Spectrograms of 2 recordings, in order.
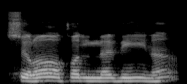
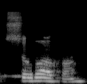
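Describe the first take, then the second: First: "صراط" begun with a clear "si" vowel; careful tajweed, first vowel of "صراط" an i; kasra on the ṣād. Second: "صراطا" begun with a "su" vowel; faulty demo, u in place of i in "صراطا"; wrong rounded ṣād. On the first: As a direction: say "صراط الذين" as siraat, lips unrounded. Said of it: "الصاد مكسورة". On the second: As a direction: round the lips to say "صراطا" as surata. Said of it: "لا نقول صراطا". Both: Shown as a demonstration.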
